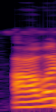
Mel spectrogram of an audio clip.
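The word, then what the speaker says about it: hour: आवर, आवर यहाँ से हम एच को छोड़ दे रहे हैं, एच साइलेंट है।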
